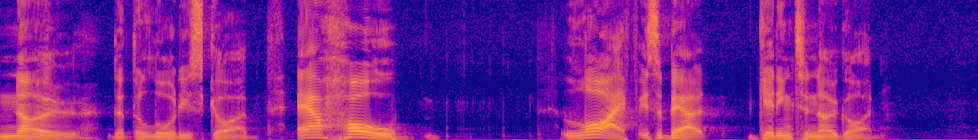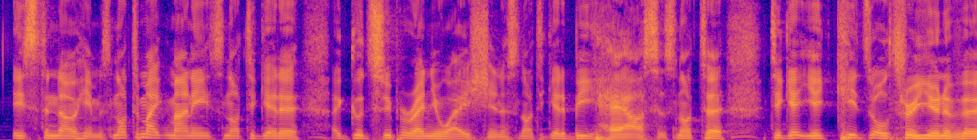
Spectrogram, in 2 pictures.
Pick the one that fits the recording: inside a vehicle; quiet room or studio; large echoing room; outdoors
large echoing room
